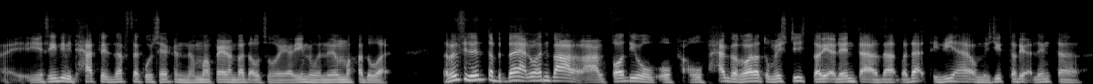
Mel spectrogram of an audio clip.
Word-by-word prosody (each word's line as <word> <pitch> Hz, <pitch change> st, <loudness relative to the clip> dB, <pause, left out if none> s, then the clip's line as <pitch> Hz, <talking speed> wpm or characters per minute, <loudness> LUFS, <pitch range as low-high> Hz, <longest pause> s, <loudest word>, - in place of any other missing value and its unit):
يا 105 Hz, +2 st, -7 dB
سيدي 140 Hz, +6 st, +1 dB
بتحفِّز 130 Hz, 0 st, -1 dB
نفسك 125 Hz, -1 st, -3 dB
وشايف 120 Hz, +2 st, -3 dB
إن 105 Hz, -3 st, -4 dB
هُم 110 Hz, +1 st, -2 dB
فعلًا 115 Hz, -1 st, +1 dB
بدأو 110 Hz, -2 st, -1 dB
صغيّرين 100 Hz, +4 st, -3 dB
وإن 105 Hz, -1 st, -2 dB
هُم 115 Hz, +1 st, 0 dB
خدوا 110 Hz, -2 st, -3 dB
وقت، 100 Hz, -, -4 dB, 0.5 s
طب -, -, 0 dB
افرض 205 Hz, +2 st, +4 dB
أنت 210 Hz, +1 st, +4 dB
بتضيّع 180 Hz, +1 st, +4 dB
الوقت 180 Hz, +2 st, +1 dB
ده 175 Hz, -2 st, +3 dB
على 155 Hz, -3 st, +5 dB
على 110 Hz, +1 st, +1 dB
الفاضي 150 Hz, +6 st, +2 dB
و 135 Hz, -, +2 dB
وف 110 Hz, -1 st, -4 dB, 0.2 s
وفي 110 Hz, -2 st, -6 dB
حاجة 145 Hz, -3 st, +1 dB
غلط 140 Hz, +4 st, +4 dB
ومش 130 Hz, +2 st, -2 dB
دي 160 Hz, -, -1 dB
الطريقة 155 Hz, -, +2 dB
اللي 120 Hz, -, +3 dB
أنت 135 Hz, -5 st, +2 dB
ب 110 Hz, +1 st, +1 dB
بدأت 145 Hz, -, 0 dB
بيها، 130 Hz, +3 st, -1 dB
ومش 110 Hz, -2 st, -5 dB
دي -, -, -1 dB
الطريقة -, -, -3 dB
اللي 115 Hz, -, -5 dB
أنت 110 Hz, -5 st, -5 dB
120 Hz, 225 wpm, -22 LUFS, 110-145 Hz, 0.5 s, على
